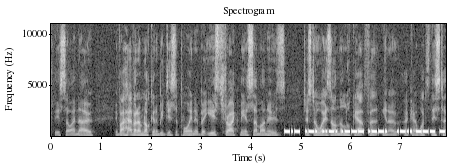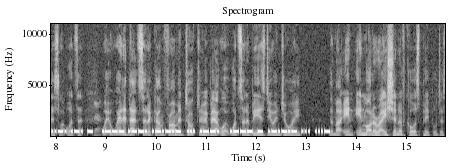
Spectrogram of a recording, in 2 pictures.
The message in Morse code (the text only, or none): KRFJP LO/RT JP.SP JT.SV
